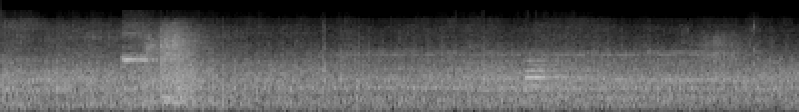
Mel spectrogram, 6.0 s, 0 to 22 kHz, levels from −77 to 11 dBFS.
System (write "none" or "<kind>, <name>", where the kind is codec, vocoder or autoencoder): none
